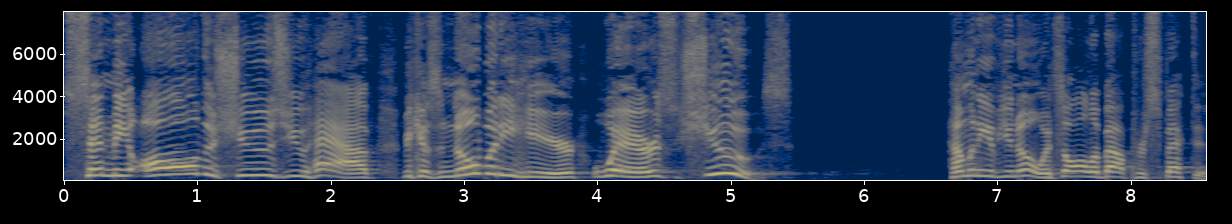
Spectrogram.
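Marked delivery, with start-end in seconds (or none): 0.0-5.5 loud, high, overflowing and bursting with enthusiastic excitement. Telling a story, the second salesman calls his manager, acting out bursting enthusiasm. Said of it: "Bursting with enthusiasm".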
